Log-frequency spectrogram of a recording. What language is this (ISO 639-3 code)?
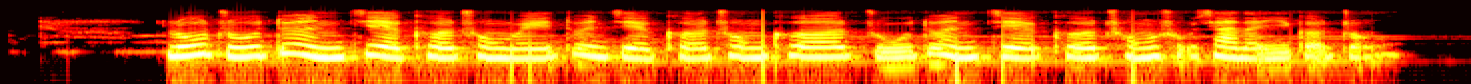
zho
